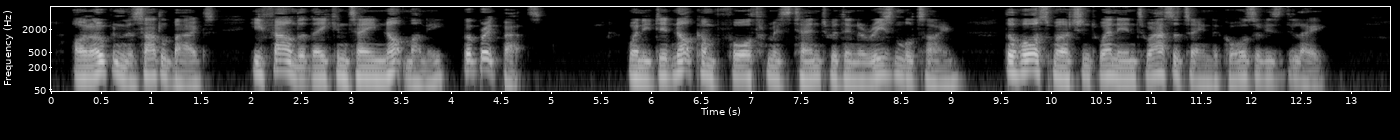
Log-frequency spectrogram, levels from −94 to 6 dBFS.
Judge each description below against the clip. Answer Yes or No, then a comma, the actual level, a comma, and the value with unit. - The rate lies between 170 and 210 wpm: Yes, average, 180 wpm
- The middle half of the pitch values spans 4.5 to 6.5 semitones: No, average, 3.3 semitones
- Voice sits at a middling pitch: No, low, 100 Hz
